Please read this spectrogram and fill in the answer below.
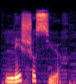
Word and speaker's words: chaussures: E outra dica importante, o S no final da palavra, no plural, a gente geralmente não pronuncia. Então não é chaussures, é só les chaussures.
